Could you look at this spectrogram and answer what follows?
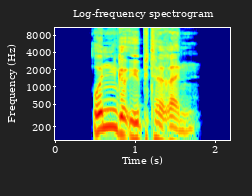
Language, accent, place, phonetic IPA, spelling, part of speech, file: German, Germany, Berlin, [ˈʊnɡəˌʔyːptəʁən], ungeübteren, adjective, De-ungeübteren.ogg
- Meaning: inflection of ungeübt: 1. strong genitive masculine/neuter singular comparative degree 2. weak/mixed genitive/dative all-gender singular comparative degree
